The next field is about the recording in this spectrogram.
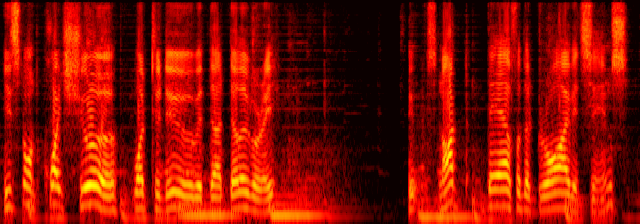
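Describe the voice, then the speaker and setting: A man's voice: a little high, measured pace, soft background music. A man who grew up in Sri Lanka, giving hesitant, chatty play-by-play of a live cricket match with many fillers. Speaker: cricket commentator.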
